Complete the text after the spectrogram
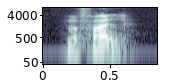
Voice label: excuse me, albanian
